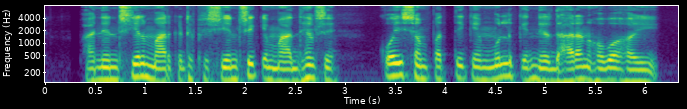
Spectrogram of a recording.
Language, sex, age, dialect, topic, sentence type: Magahi, male, 18-24, Central/Standard, banking, statement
